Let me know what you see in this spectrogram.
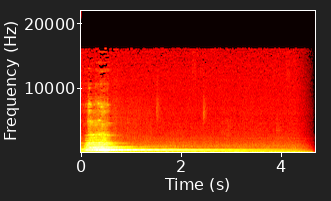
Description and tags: Metal Rub 2
Rubbing a wet nickel grate in my shower, recorded with a Zoom H2 using the internal mics.
metal, nickel, resonant, rub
